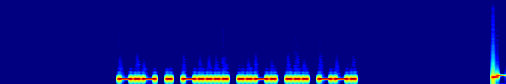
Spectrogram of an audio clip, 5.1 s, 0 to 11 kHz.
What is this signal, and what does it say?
Morse code, heard as a keyed tone, about 30 wpm, 700 Hz. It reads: KE6FSG
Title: USA Call Signs - 6 Characters - 2x Character Spacing - 30wpm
